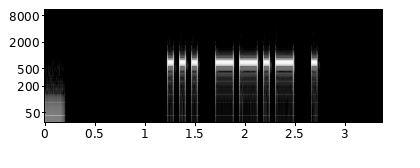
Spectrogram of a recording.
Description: Morse code, heard as a keyed tone, about 20 wpm, 700 Hz. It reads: SQE
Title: USA Call Sign Postfixes - 3 Letters 20wpm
